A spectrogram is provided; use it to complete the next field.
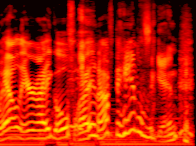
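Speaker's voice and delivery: Midwesterner voice. Playing a Midwesterner character in a scene, Midwestern accent. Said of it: "you were playing a Midwesterner".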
